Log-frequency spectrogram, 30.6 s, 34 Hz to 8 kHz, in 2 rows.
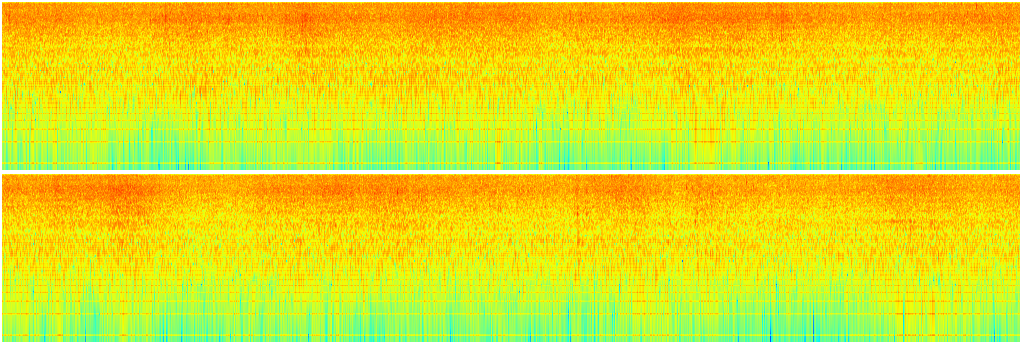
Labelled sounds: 28.5	28.8	killer whale, northern resident, G clan, 1.7 to 1.8 kHz

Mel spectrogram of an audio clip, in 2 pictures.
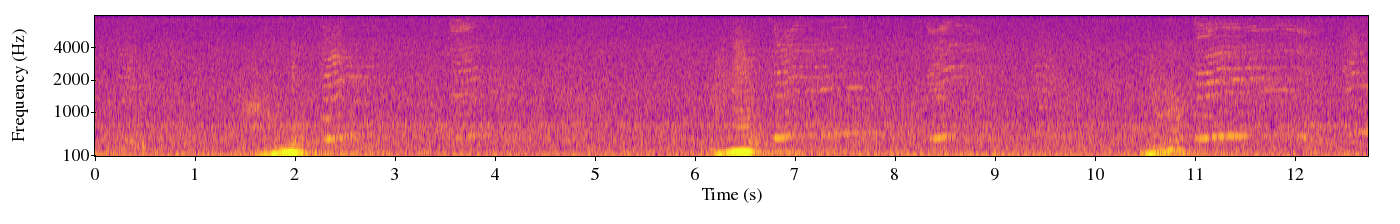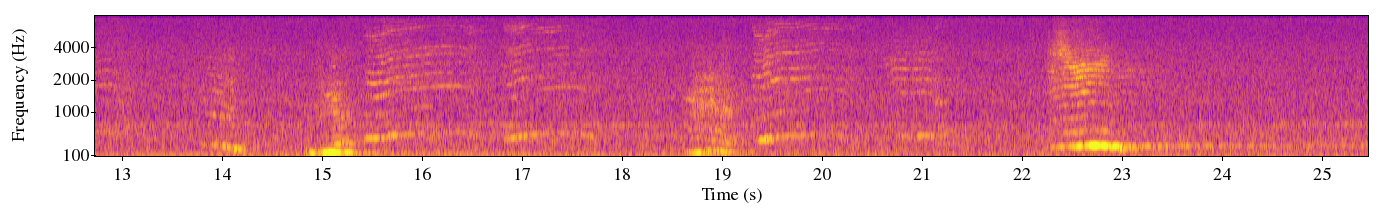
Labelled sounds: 2.3	2.8	humpback whale, 1.7 to 3.4 kHz
3.5	3.9	humpback whale, 5.7 to 6.4 kHz
6.8	7.1	humpback whale, 4.1 to 4.3 kHz
8.3	8.7	humpback whale, 2.4 to 2.8 kHz
11.0	12.2	humpback whale, 1.6 to 6.5 kHz
12.5	12.9	humpback whale, 1.6 to 3.2 kHz
13.8	14.1	humpback whale, 0.83 to 0.99 kHz
15.4	16.5	humpback whale, 1.1 to 6.5 kHz
16.8	17.7	humpback whale, 1.6 to 6.6 kHz
18.7	20.2	humpback whale, 1.1 to 6.8 kHz
20.6	21.1	humpback whale, 2.4 to 3.3 kHz
22.3	22.9	humpback whale, 1.7 to 2.8 kHz

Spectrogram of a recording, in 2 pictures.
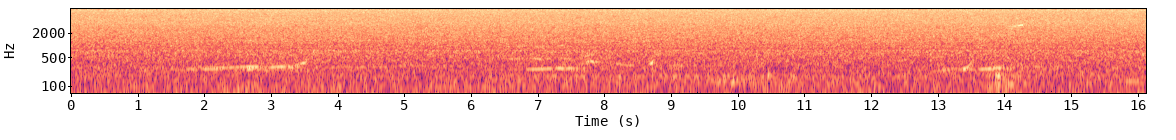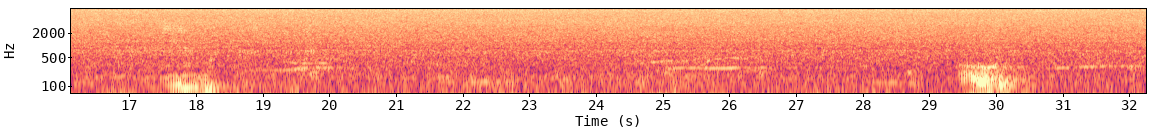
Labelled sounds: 14.1	14.3	humpback whale, 2.8 to 3.3 kHz

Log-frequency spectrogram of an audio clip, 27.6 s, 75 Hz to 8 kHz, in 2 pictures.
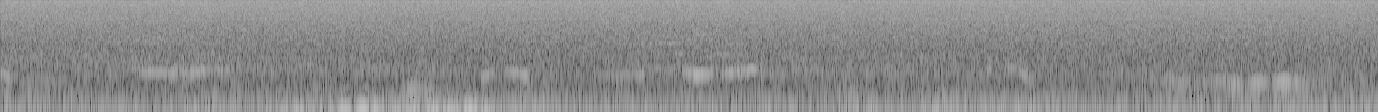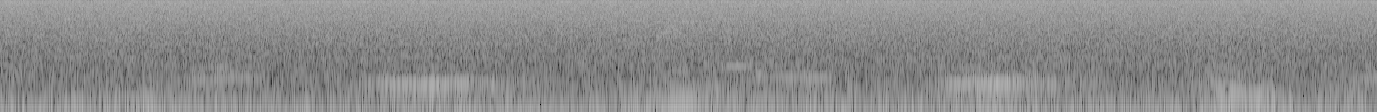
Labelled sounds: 6.5	6.8	humpback whale, 1.3 to 1.4 kHz

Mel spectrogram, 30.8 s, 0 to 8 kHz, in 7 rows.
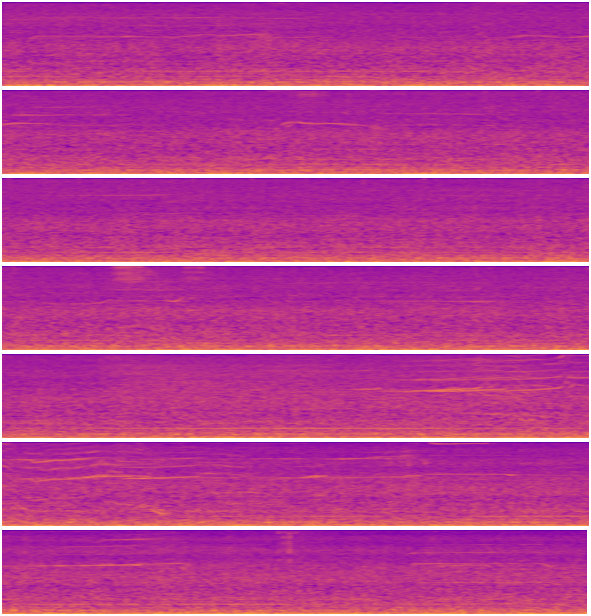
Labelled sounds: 1.4	2.2	killer whale, southern resident, 1.9 to 3.6 kHz
4.3	5.2	killer whale, southern resident, 2.1 to 4.2 kHz
6.4	8.0	killer whale, southern resident, 1.9 to 3.4 kHz
9.4	10.1	killer whale, southern resident, 3.3 to 4.4 kHz
24.2	25.2	killer whale, southern resident, 2.2 to 5.8 kHz
26.7	27.8	killer whale, southern resident, 1.5 to 7.6 kHz
29.4	30.2	killer whale, southern resident, 2.1 to 4.2 kHz

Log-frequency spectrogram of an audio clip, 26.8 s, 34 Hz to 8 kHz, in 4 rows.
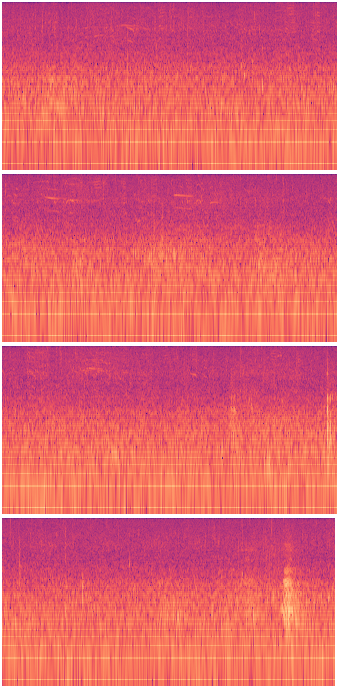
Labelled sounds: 1.8	2.7	Pacific white-sided dolphin, 2.6 to 3.8 kHz
7.4	8.3	Pacific white-sided dolphin, 2.3 to 6.5 kHz
10.1	10.5	Pacific white-sided dolphin, 2.5 to 7.9 kHz
13.9	14.1	Pacific white-sided dolphin, 2.7 to 3.5 kHz
15.0	15.5	Pacific white-sided dolphin, 3.7 to 5.1 kHz
17.9	18.2	croaking sound likely from a nearby submerged object, 1.3 to 1.7 kHz
18.8	19.0	Pacific white-sided dolphin, 5.5 to 5.9 kHz

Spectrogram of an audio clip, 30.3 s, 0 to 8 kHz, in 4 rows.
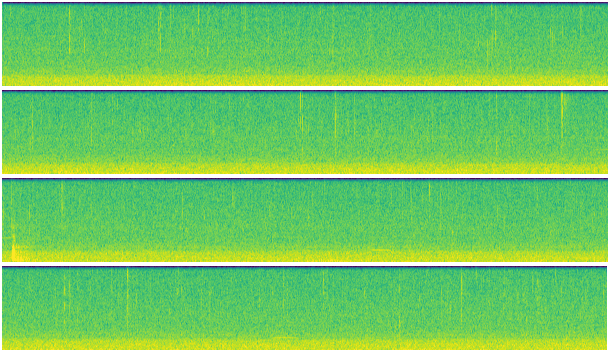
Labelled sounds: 15.0	15.3	killer whale, northern resident, G clan, 2.3 to 2.4 kHz
19.8	20.0	killer whale, northern resident, G clan, 1.1 to 1.2 kHz
26.1	26.4	killer whale, northern resident, G clan, 1.1 to 1.2 kHz

